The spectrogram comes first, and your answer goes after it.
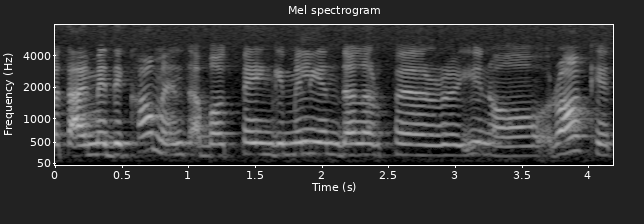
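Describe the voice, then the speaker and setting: With a Palestinian accent, a woman talks at a moderate pace in a fairly high voice. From Palestine. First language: Arabic. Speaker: educator, panelist. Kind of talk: panel discussion.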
